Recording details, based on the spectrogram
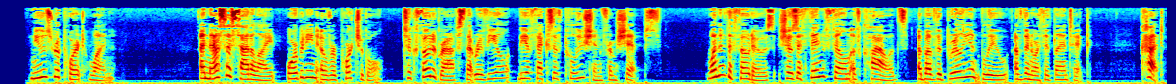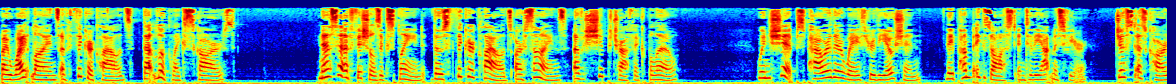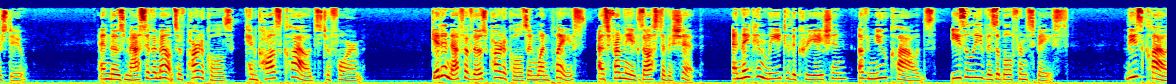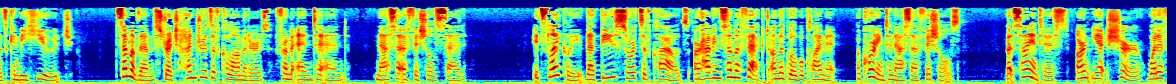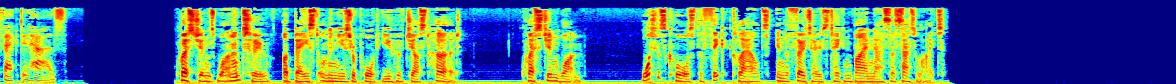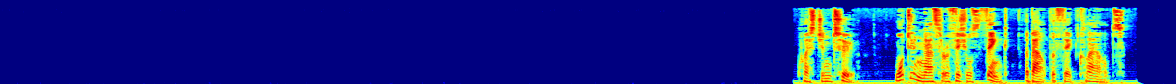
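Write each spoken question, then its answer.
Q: What has caused the thick clouds in the photos taken by a NASA satellite?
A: Exhaust from ships

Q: What do NASA officials think about the thick clouds?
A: They likely have some effect on the global climate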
